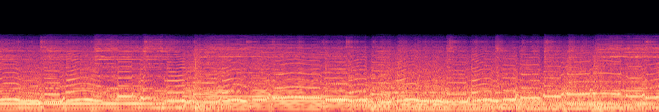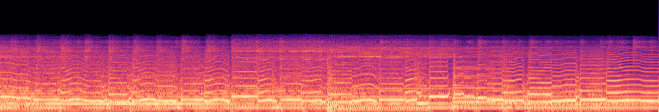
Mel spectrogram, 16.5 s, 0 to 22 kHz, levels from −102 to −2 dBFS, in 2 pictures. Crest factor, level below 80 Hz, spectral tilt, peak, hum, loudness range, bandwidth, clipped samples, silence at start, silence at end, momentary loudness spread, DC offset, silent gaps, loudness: 8 dB; -26 dBFS; -6.5 dB/octave; -2 dBFS; none; 1 LU; 6.2 kHz; under 0.1%; 0 s; 0 s; 2 LU; under 0.1%; none; -11 LUFS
